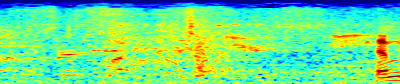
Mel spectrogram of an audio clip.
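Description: Faint, indistinct voices over a steady low background noise, with a louder spoken word right at the end.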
